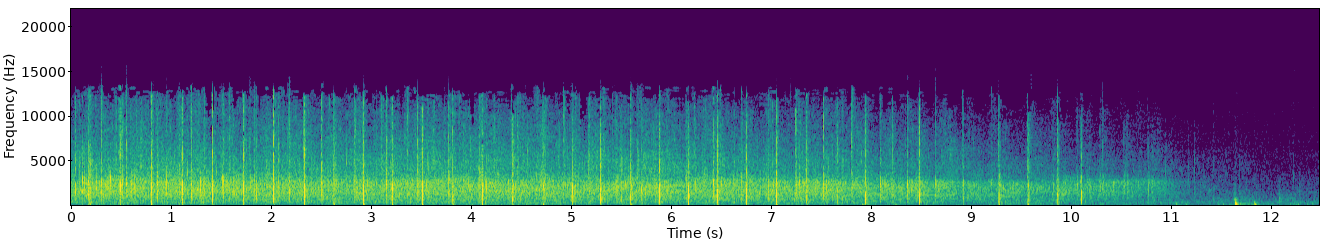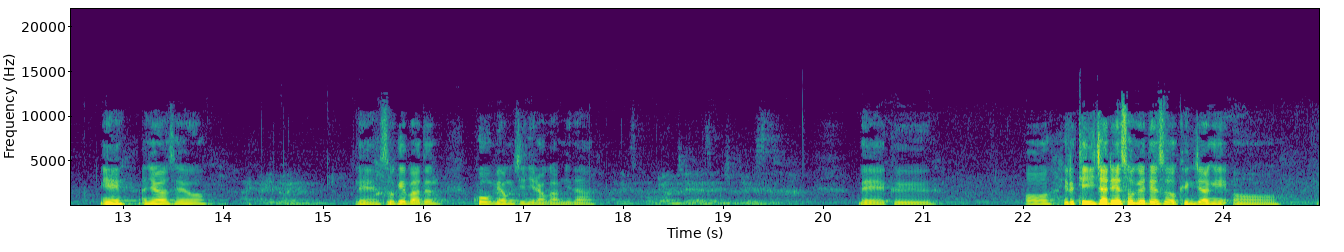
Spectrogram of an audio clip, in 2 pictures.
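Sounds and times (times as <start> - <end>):
audience applause welcoming a speaker on stage: 0.0 - 11.4
speech: 12.8 - 13.9, 15.3 - 17.8, 20.4 - 21.2, 22.0 - 24.9.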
